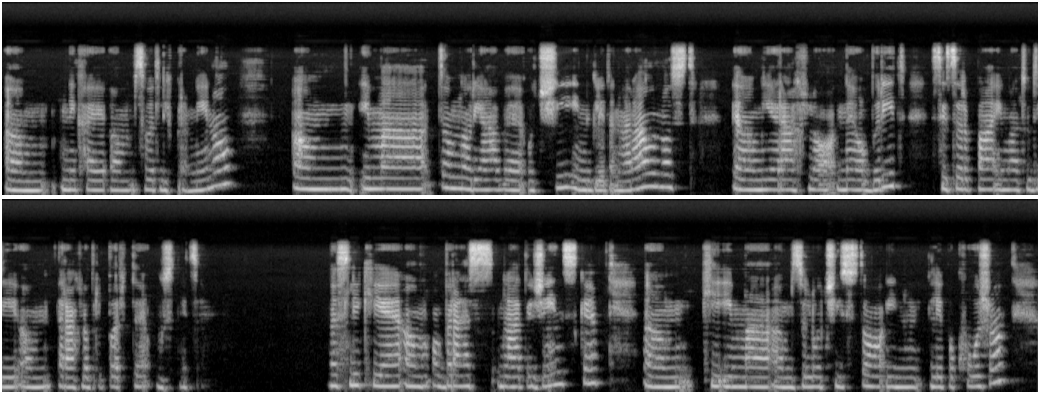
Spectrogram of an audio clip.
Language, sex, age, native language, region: Slovenian, female, 18-29, Slovenian, Southeast Slovenia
